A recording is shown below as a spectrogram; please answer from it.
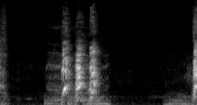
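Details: Kangal puppies, sibling pair, giving three quick hoarse barks in a row, a short silence, then one more bark, with low background rumble.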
